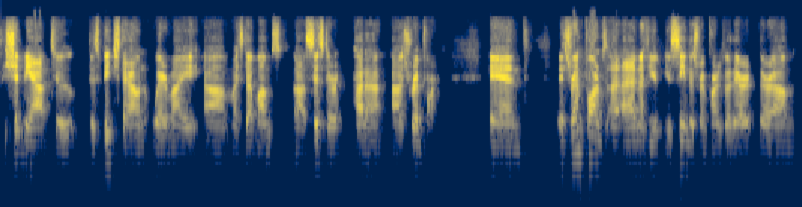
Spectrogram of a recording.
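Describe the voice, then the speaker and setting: A man's voice: medium pitch, pushed and bright, low-quality recording. A man from Ecuador, a company CEO, telling his life story as a podcast guest, thoughtful, often restarting and repeating words. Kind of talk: casual interview storytelling.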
